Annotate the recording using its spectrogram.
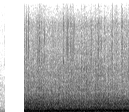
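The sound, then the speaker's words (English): After a brief moment of silence, a loud, steady bus engine roar kicks in abruptly and holds constant, a deep rumbling drone as the bus is under way rushing a very ill man to hospital, with no voices. “Drive this bus like your life, now.”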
